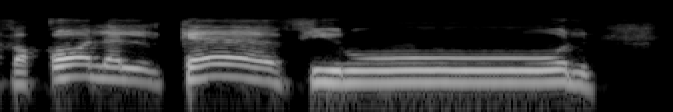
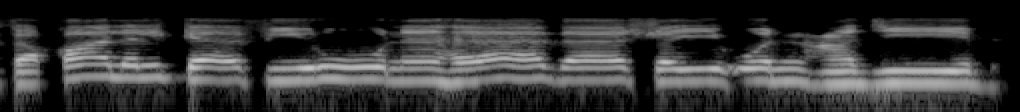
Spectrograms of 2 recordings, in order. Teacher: ketika kita mewaqafkan di perkataan kafirun maka dipanjangkan sampai 6 harakat ya, 6 harakat karena ini disebut dengan mad arid lisukun.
